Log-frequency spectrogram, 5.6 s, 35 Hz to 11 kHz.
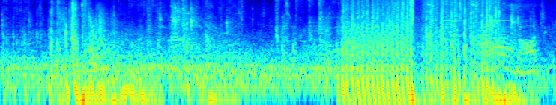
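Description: Rapid automatic gunfire from the Type 2a submachine gun in Battlefield V, dense sustained bursts with short pauses between them, loud and close in a busy game mix.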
